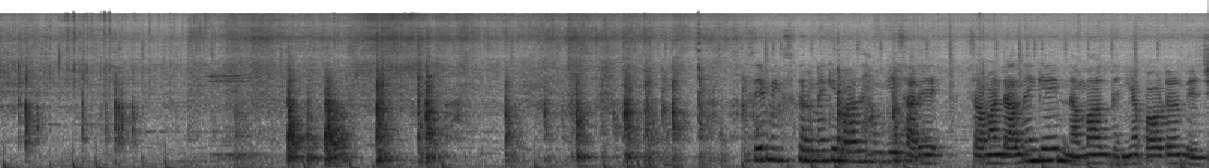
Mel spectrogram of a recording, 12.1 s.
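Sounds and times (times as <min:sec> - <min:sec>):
paste sizzling in hot oil: 0:00.0 - 0:10.9
spatula scraping a pan: 0:01.1 - 0:10.0.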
